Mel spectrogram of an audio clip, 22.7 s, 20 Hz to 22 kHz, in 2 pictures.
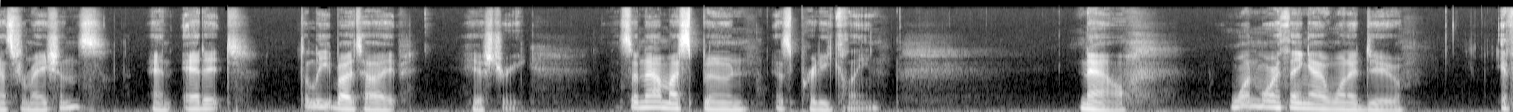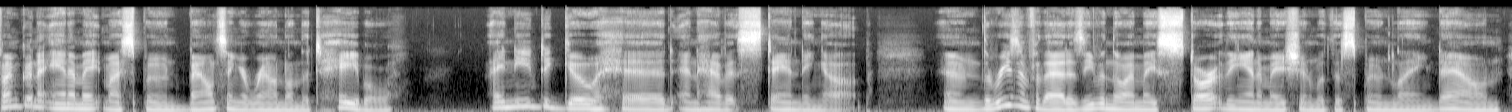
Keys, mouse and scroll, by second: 1.2 click.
